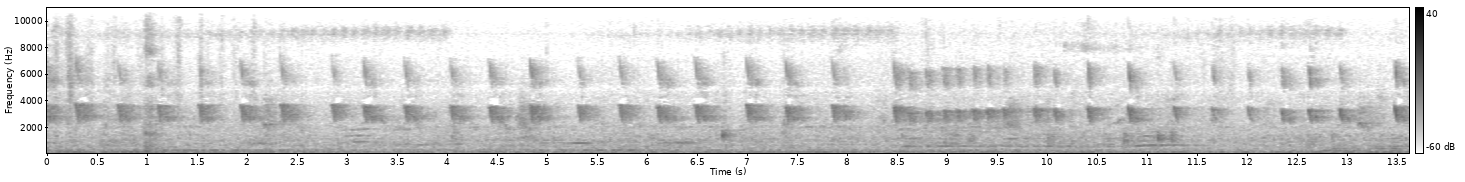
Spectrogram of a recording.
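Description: A bird chirping steadily: a short, faint note repeated evenly about three times a second.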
